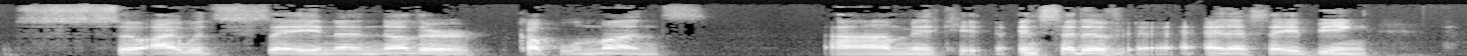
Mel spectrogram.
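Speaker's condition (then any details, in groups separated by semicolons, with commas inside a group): Stuttering; formerly on receiving end of stuttering support groups, NSA local chapters; talks more freely about and advertises stuttering, less ashamed since joining Stutter Social hangouts; prolonged sounds, blocks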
